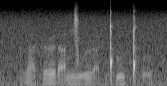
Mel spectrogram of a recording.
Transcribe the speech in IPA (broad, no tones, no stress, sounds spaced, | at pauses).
ð a θ ə˞ ɾ a̰ ŋ͡ǀ u ɹ a̰ ǃʼ ũ ǃʰ o̰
